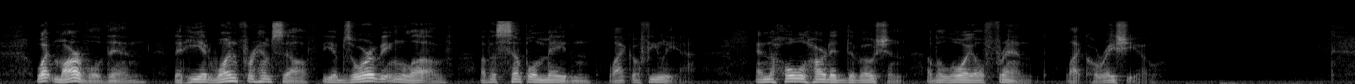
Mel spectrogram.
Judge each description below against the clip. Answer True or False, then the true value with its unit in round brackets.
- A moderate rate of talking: False (130 wpm)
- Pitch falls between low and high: False (100 Hz)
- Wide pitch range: False (4.2 semitones)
